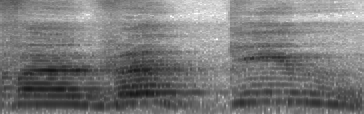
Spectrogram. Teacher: Selanjutnya kafnya dibaca tipis dan ditasydidkan kasrah satu harokat, dan ra-nya dibaca sukun tipis. Karena sebelum huruf ra yang sukun adalah huruf kaf yang harokatnya kasrah.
